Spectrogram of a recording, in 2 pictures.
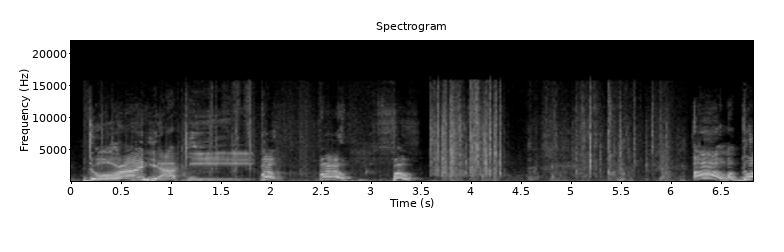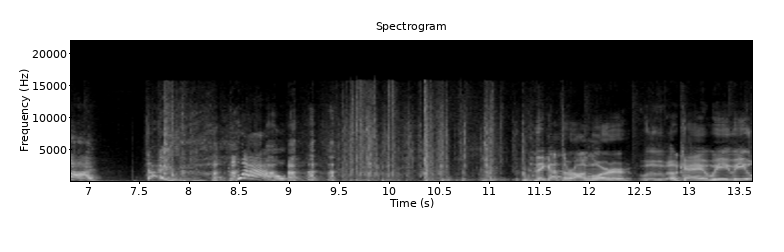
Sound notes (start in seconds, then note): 7.8 laughs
